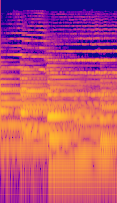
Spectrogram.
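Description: Violin and piano playing a slow instrumental piece: the violin moves through three held notes, the loudest about a second in, over sustained piano chords.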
